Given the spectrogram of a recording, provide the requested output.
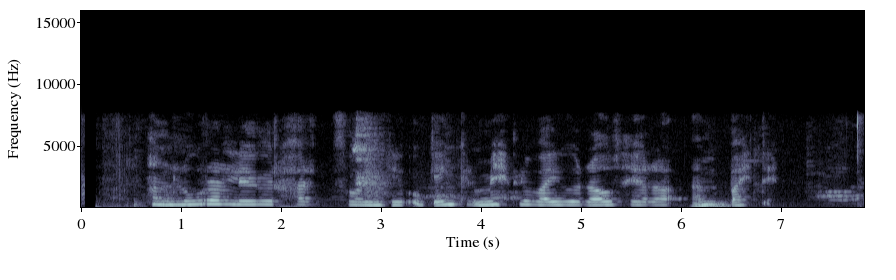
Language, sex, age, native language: Icelandic, male, 11, Icelandic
